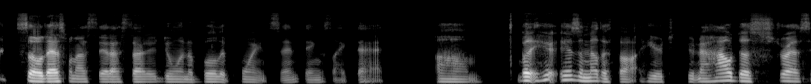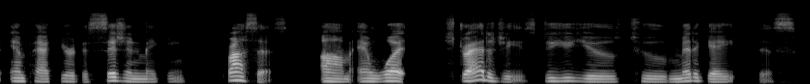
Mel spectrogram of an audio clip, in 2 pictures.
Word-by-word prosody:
So, 140 -2 +9
that's 135 +1 +9
when 140 -3 -7
I 130 - -3
said 125 -1 -4
I 120 - 0
started 120 +1 -4
doing 125 -2 -7
the 115 - -7
bullet 125 0 -4
points 115 -7 -13
and 105 +6 -14
things 105 0 -16
like - - -22
that. - - -13 0.5
Um, 125 -2 -8 0.3
but 180 0 +9
here 195 +6 -1
here's 205 -1 +1
another 160 -4 +1
thought 125 +2 -6
here 130 -2 -7
t 120 - -28
now 135 +1 -4
how 170 +5 +5
does 155 -5 +2
stress 150 -4 -2
impact 145 -3 -5
your 135 -2 -7
decision-making 130 0 -6 0.4
process? 185 -3 0 0.3
Um, 135 -2 -1
and 140 -1 -4
what 155 +1 +2 0.4
strategies 165 - -2
do 150 - -8
you 150 +1 -6
use 130 -4 -6 0.2
to 125 -3 -7
mitigate 130 -2 -5 0.2
this? - - -15
135 Hz, 150 wpm, -22 LUFS, 125-150 Hz, 0.5 s, So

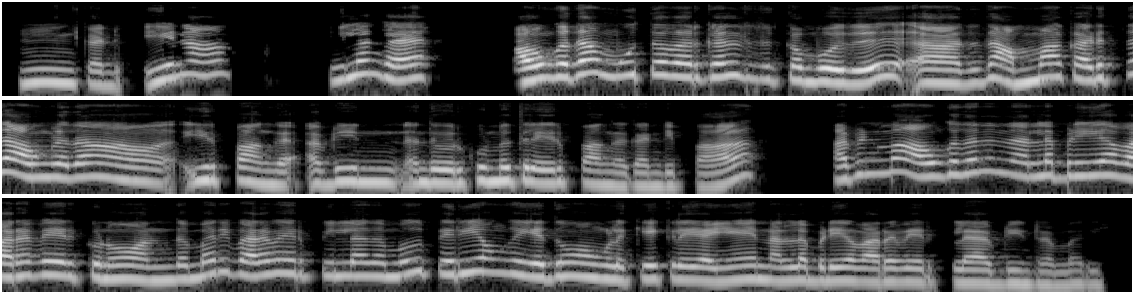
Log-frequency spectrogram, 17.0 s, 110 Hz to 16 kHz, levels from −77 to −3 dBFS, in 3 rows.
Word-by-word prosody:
ம், 230 -1 -1
கண்டிப் 195 -1 -6 0.2
ஏன்னா, 340 +4 +2 0.7
இல்லங்க 325 -3 +2 0.6
அவங்கதான் 305 +7 +6
மூத்தவர்கள் 320 -2 +2
இருக்கும்போது, 235 -4 +3 0.3
அ - - +4
அதுதான் 225 +5 +1
அம்மாக்கு 295 +5 +2
அடுத்து 285 +6 -2
அவங்கதான் 275 0 +2 0.5
இருப்பாங்க 220 -5 -2 0.2
அப்படின்னு 210 +2 -2 0.2
அந்த 205 0 -1
ஒரு 195 - -3
குடும்பத்துல 225 -2 0
இருப்பாங்க 195 -4 -5
கண்டிப்பா. 170 0 -6 0.6
அப்படின்னுபோது 325 +6 0
அவங்கதானே 315 +6 -1
நல்லபடியா 295 +1 -1
வரவேற்கணும்? 250 -3 +1
அந்த 210 +2 -4
மாரி 295 +4 -2
வரவேற்பு 280 0 -1
இல்லாதம்போது 265 +2 -2
பெரியவங்க 310 0 -2
எதுவும் 260 +1 -2
அவங்கள 225 -3 -2
கேட்கலையா? 220 -2 0 0.2
ஏன் 220 -2 -2
நல்லபடியா 205 0 -2
வரவேற்கல 190 -1 -3
அப்படின்ற 170 -1 -8
மாரி? 165 0 -12
250 Hz, 125 wpm, -22 LUFS, 210-290 Hz, 0.7 s, அவங்கதான்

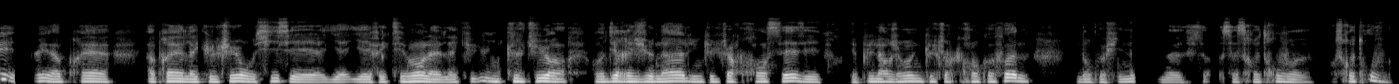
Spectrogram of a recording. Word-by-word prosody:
Oui, 240 - +1 0.2
oui, 150 -1 +1
après 125 +1 +1 0.4
après 135 +2 +3
la 120 -1 +3
culture 125 +4 +2
aussi, 130 +3 -1
c'est 115 -5 +1
il 110 - -8
y 115 - +1
a 110 - 0
il 115 - -8
y 120 - +1
a - - +2
effectivement 125 +4 +3
la 120 -4 +4
la 110 0 -2
cu 130 - -9
une 135 -5 0
culture, 135 -1 +3 0.3
on 125 - +1
dit, 135 +3 +5
régionale, 130 +2 +4
une 125 -1 0
culture 125 +1 -2
française 135 +3 +1
et 115 -1 -1 0.3
et 115 - -6
plus 130 +4 -3
largement 125 +1 +1
une 140 -1 0
culture 125 +1 -5
francophone. 130 +3 +1 0.5
Donc 115 -1 -6
au 115 - -4
final, 120 +5 -4 0.3
heu, 105 0 -6
ça 105 +3 -16
ça 115 - -8
se 110 - -8
retrouve 120 +2 -5
heu, 110 -2 -6 0.2
on - - -28
se - - -10
retrouve. 135 +2 -4
125 Hz, 195 wpm, -19 LUFS, 120-135 Hz, 0.5 s, dit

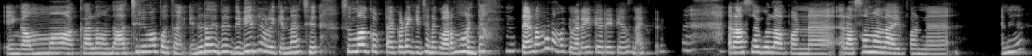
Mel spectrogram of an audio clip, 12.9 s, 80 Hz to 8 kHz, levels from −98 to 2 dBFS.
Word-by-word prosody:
எங்கம்மா, 235 +3 +1 0.2
அக்கால்லாம் 250 +1 -2
வந்து 245 0 -2
ஆச்சரியமா 310 +5 -1
பாத்தாங்க. 260 -3 -4
"என்னடா 295 +7 +2
இது! 315 +2 -2
திடீர்ன்னு 340 +7 0
இவளுக்கு 285 -5 -2
என்ன 275 +2 +1
ஆச்சு? 295 -2 -2 0.4
சும்மா 325 +2 +7
கூப்பிட்டா 315 -2 -3
கூட 305 +1 +2
கிட்சனுக்கு 275 -3 0
வரமாட்டா". 305 +4 +2 0.5
தெனமும் 355 - +4
நமக்கு 325 -8 -6
வெரைட்டி 285 +3 -2
வெரைட்டியா 280 -1 -6
ஸ்நாக்ஸ் 260 0 -9
கெடைக்குது. 330 +5 -17 0.5
ரசகுல்லா 280 -1 +4 0.2
பண்ணேன், 230 -1 -2 0.3
ரசமலாய் 265 -2 +2
பண்ணேன். 220 -1 -8 0.8
என்னங்க? 300 +8 -3
280 Hz, 125 wpm, -22 LUFS, 250-310 Hz, 0.8 s, சும்மா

